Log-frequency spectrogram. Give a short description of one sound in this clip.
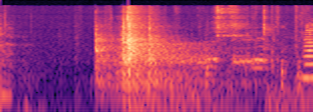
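A metal gate latch scrapes and rattles.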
